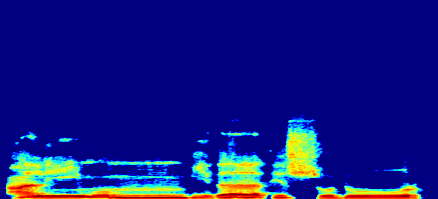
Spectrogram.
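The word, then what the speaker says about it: عَلِيمٌ بِذَاتِ الصُّدُورِ: Ada ikfanya ya. Dan membacanya dengan mengatupkan kedua bibir. Karena memang huruf mim itu adalah huruf syafatain dengan idbaq. Bukan alimu alimu. Jadi ada mereka sebagian orang itu meninggalkan rongga ya.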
